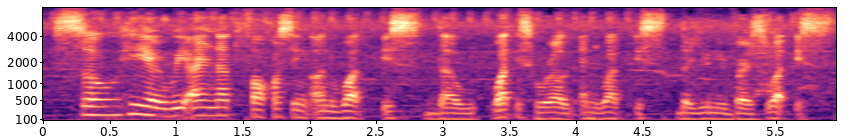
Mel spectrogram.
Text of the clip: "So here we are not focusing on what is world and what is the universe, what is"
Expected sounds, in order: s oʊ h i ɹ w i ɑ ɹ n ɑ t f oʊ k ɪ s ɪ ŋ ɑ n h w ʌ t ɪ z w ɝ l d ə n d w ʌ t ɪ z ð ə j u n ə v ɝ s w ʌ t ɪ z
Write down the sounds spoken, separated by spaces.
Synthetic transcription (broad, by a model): s oʊ h i ɹ w i ɑ ɹ n ɑ t f oʊ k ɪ s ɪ ŋ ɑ n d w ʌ t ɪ s w ɝ l d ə n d w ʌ t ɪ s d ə j u n ə v ɝ s w ʌ t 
